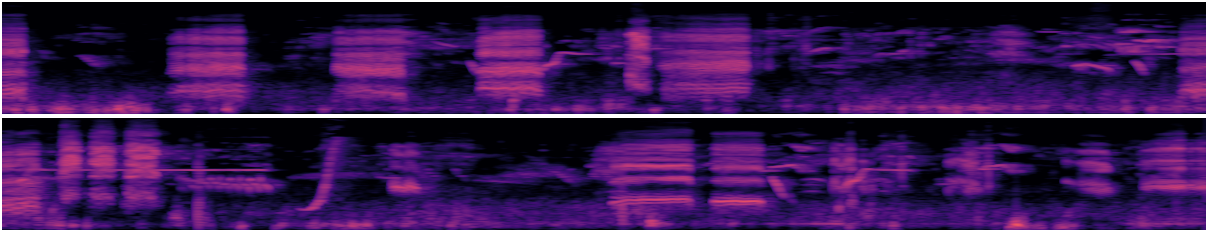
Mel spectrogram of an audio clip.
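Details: Feeding frenzy of lorikeets at an Australian feeder: loud, harsh, rasping squawks in bursts of about half a second, mixed with shriller chatter and a few whistled notes from the crowded flock.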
